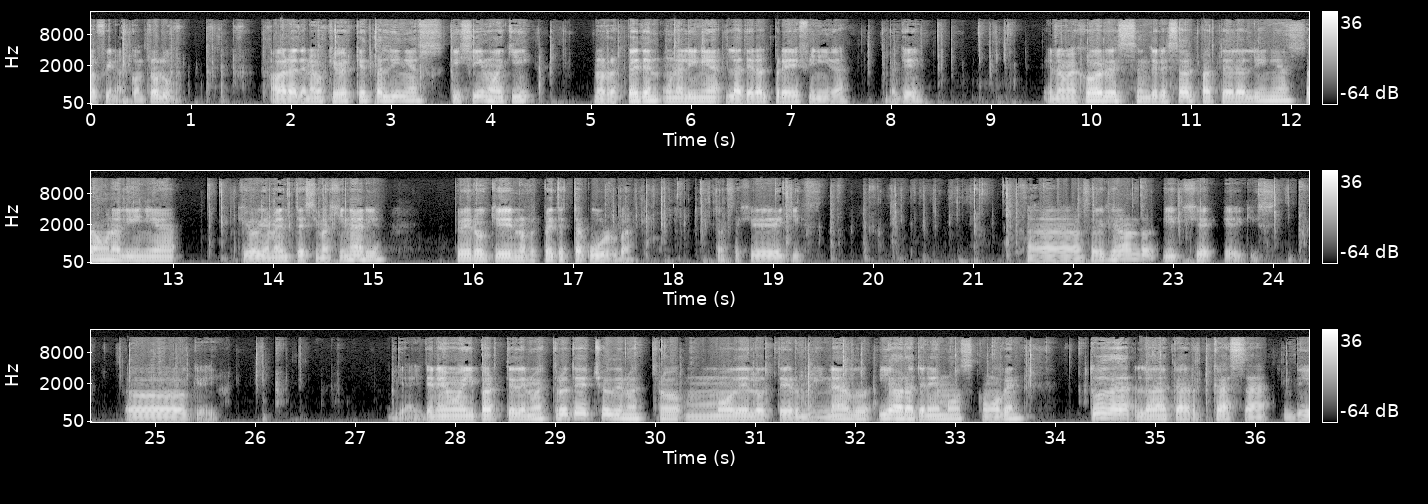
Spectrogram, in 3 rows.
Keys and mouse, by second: 4.2 a, 4.5 a, 6.2 a, 7.7-9.8 typing, 10.8 a, 11.1 a, 11.3 a, 11.3 b, 12.4-14.3 typing, 17.4-18.1 typing, 20.1 a, 20.4 a, 20.7 a, 20.7 b, 21.9 ctrl+b, 22.9 g, 24.9 a, 25.1 a, 29.6-31.8 drag, 31.8 KP_5.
